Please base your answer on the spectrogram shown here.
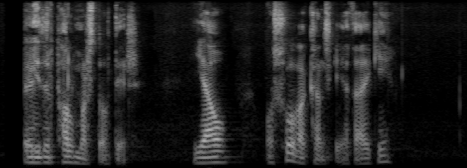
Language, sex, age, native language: Icelandic, male, 30-39, Icelandic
